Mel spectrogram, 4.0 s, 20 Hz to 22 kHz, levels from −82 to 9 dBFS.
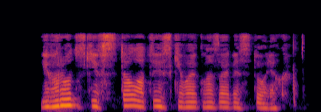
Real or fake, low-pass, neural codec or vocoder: real; 7.2 kHz; none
